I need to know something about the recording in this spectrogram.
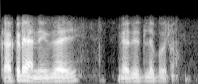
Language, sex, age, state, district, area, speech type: Goan Konkani, male, 18-30, Goa, Canacona, rural, conversation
